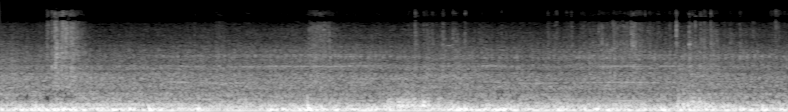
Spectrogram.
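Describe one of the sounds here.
Shovels scrape across asphalt.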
